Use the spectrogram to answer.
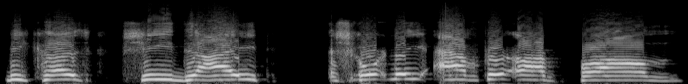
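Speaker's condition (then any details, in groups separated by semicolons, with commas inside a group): Hydrocephalus with shunt failure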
